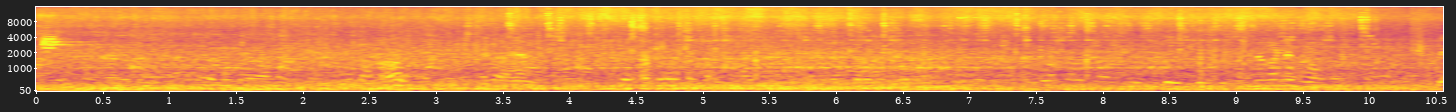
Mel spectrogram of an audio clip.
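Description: Noodles and vegetables frying in a wok over a gas burner: a steady rush from the burner flame with sizzling, and a spell of crackling and ladle stirring through the middle.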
